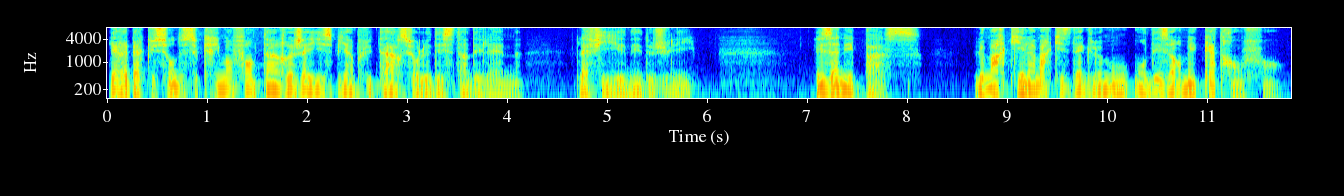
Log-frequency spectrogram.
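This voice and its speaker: A man reading a classic novel aloud on the radio, telling the story in a measured, dramatic way. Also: low-pitched, lively intonation, a little mellow, slightly rough.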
